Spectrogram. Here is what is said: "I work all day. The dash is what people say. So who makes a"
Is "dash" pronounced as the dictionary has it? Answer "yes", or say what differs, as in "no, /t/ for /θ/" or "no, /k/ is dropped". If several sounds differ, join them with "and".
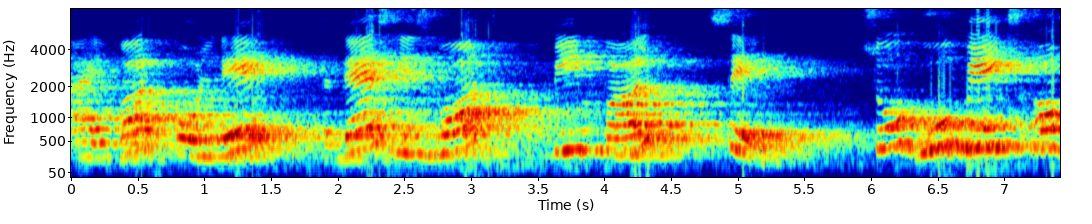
no, /s/ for /ʃ/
